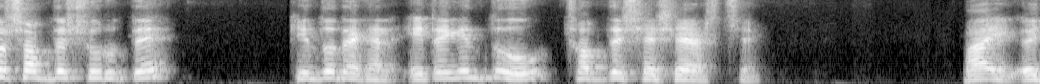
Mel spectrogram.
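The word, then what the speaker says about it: coup: থাকলে মানে সাধারণত শব্দের শুরুতে কিন্তু দেখেন এটা কিন্তু শব্দের শেষে আসছে ভাই ওই ঝামেলা আছে জন্যই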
